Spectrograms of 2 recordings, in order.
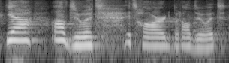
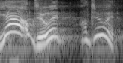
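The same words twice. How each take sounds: First: Timid, tentative. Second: High, bouncy, joyful yes; eager, joyful. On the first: Husband agrees to make her feel bad, timid and tentative. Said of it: "say it kind of timidly, like, tentatively". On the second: Husband offers to fetch son, eager and joyful. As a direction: jump at the chance, pitch leaping up. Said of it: "said it eagerly, joyfully". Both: Shown as a demonstration.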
